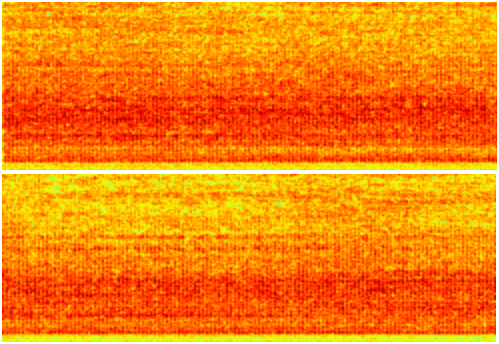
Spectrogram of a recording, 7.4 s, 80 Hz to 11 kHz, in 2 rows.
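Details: VW Transporter T5 2.5 diesel 6-speed camper van at idle in the engine bay: steady clatter with constant airy hiss, suspected vacuum leak; no auxiliary belt or pulleys, source not yet found.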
